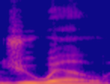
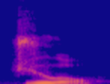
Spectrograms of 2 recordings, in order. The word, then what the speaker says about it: jewel: same pronunciation this word Jewel it's pronounced the same as cool and pool you have the long ooh sound plus the dark L there's no extra vow it's not jeel it's Jewel like pool and cool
